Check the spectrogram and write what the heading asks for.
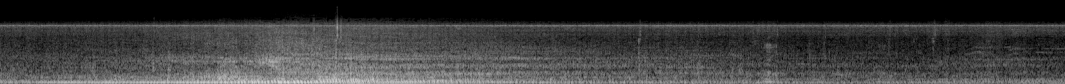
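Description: A motor vehicle passing by: its engine and road noise swell to a peak about three seconds in, then fade away over the next few seconds. Underneath, a steady high-pitched insect drone continues throughout.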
